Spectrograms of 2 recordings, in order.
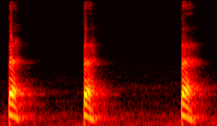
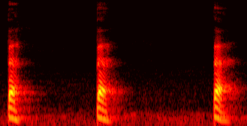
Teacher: Yeah, it's made the same way, lips together and burst open, B, B. But your voice box is switched on. So if you feel in your throat, you should be able to feel it vibrating and tickling your fingers.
